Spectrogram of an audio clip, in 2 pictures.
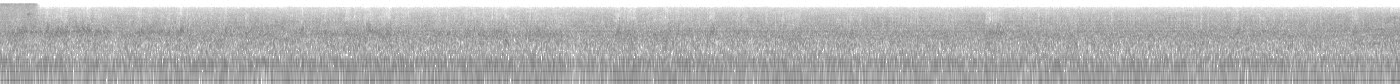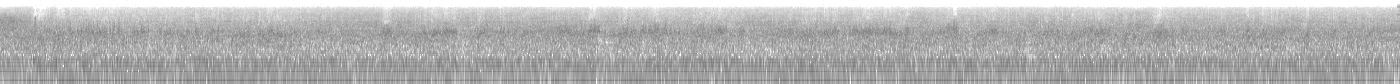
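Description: Steady wind rush and road noise on a motorcycle-mounted camera while riding at speed, a low even rumble that holds level throughout with no distinct engine note standing out.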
